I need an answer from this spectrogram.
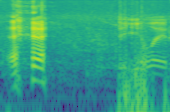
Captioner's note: laughs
